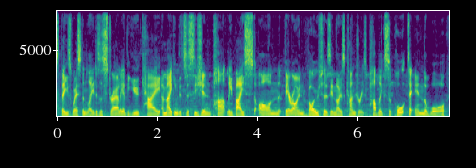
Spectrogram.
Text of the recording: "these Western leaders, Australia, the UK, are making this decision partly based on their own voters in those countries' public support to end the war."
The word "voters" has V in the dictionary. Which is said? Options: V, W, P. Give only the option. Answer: V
